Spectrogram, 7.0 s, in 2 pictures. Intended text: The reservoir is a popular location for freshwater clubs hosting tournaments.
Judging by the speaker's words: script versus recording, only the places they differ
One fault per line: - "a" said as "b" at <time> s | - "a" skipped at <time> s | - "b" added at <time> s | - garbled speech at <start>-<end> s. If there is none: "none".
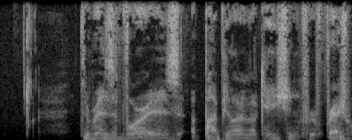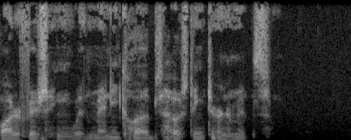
- "fishing with many" added at 3.7 s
